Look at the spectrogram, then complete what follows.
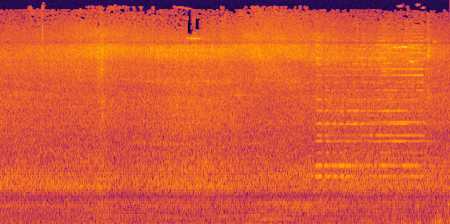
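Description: Steady rumble of slow city traffic with idling and creeping engines. About six seconds in, a vehicle horn sounds and holds for about two seconds.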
